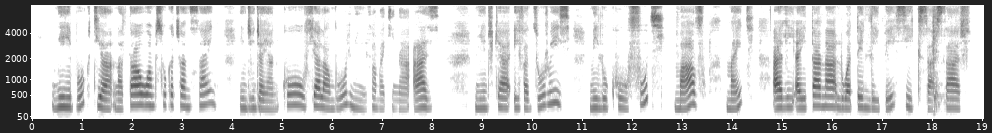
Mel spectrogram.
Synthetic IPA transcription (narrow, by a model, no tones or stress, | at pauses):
nibukʲu̥d̪iənat̪awampi̥sukaʈ͡ʂanisajni̥ | iɳɖ͡ʐiɳɖ͡ʐajanikʰufjalambulunifamakʰinaazi̥ | mieɳɖ͡ʐikʲəefəd͡zuɾuizi̥ | milukʰufut͡si̥ | mavu̥ | majnt̪i̥ | aɾiʔait̪anəluat̪enilebesiki̥z̥asaɾi̥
